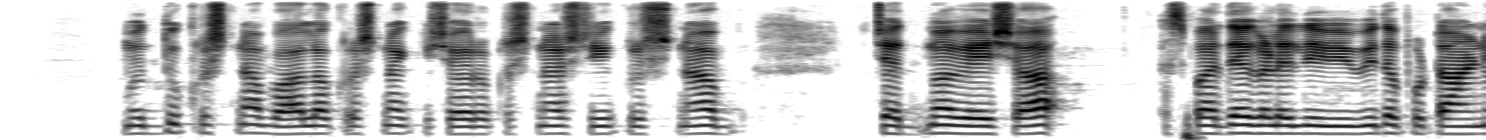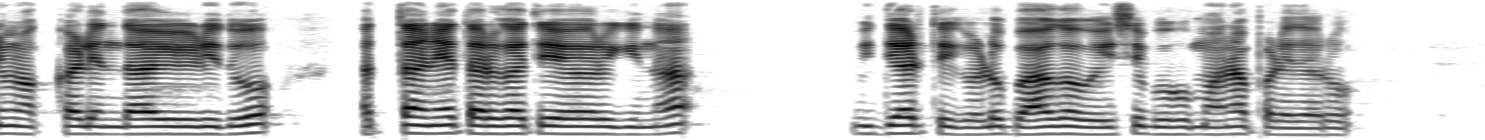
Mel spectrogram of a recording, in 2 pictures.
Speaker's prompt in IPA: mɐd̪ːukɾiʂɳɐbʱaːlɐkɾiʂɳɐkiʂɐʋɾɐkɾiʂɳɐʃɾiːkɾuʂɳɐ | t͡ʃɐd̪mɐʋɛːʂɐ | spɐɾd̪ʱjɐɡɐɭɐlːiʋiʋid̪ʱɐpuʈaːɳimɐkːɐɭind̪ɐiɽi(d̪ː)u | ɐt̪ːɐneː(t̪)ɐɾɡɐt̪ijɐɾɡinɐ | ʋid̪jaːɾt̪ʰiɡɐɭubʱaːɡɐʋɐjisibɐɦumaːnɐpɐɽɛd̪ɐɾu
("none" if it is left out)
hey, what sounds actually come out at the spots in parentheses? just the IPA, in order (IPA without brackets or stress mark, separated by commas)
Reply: d̪, t̪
